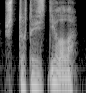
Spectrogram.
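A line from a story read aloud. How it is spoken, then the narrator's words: Soundless lip whisper. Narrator (Russian): прошептал он одними губами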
